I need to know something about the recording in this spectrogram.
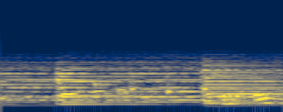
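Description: Background ambient music: soft sustained chords that change about once a second.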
